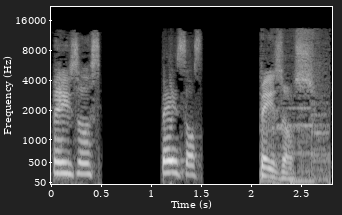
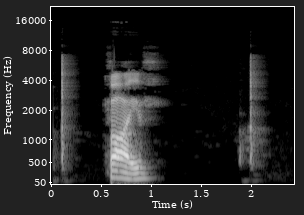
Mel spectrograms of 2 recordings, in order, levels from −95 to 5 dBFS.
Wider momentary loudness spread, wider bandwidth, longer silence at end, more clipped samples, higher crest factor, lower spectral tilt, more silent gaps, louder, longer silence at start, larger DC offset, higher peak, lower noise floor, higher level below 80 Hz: second, 9 LU vs 23 LU; first, 13.5 kHz vs 7.6 kHz; second, 0 s vs 1.45 s; neither; about the same, 16 dB vs 20 dB; second, -3 dB/octave vs -4.5 dB/octave; first, 0.52-1.11 s, 1.53-2.09 s vs none; about the same, -18 LUFS vs -16 LUFS; about the same, 0.05 s vs 0.1 s; neither; about the same, -4 dBFS vs -2 dBFS; first, under -90 dBFS vs -85 dBFS; first, -42 dBFS vs -68 dBFS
